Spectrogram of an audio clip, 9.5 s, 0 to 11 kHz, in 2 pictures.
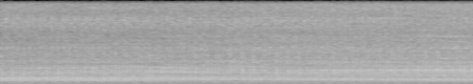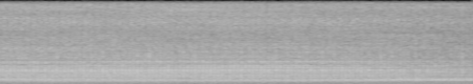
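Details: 2007 Acura MDX engine at idle: steady regular tapping knock near four per second over the engine note; owner suspects the belt tensioner again, not confirmed.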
